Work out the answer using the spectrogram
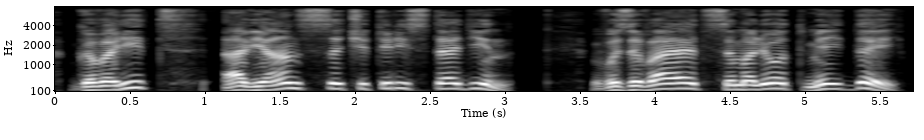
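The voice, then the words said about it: Strong foreign accent. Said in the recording (Russian): “произнес голос по-английски с сильным акцентом”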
